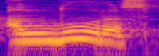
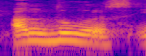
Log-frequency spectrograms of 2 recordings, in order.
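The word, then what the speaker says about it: Honduras: Теперь Гондурас, или, как правильно произносить название этого государства, Гондурас, да, Андурас по-испански, э, вот так звучит Андурас именно, это название этой страны.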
